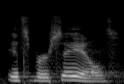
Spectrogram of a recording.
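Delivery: Versailles said ver-SALES, falling and sure; Kentucky pronunciation. Retold or imitated. Locals explaining Kentucky Versailles, said ver-SALES. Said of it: "They said".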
